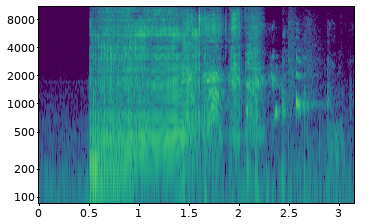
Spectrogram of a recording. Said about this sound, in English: See that? I lit my fart on fire.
